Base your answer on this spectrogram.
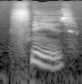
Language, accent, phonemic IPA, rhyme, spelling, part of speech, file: English, US, /sniːz/, -iːz, sneeze, verb / noun, En-us-sneeze.ogg
- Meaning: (verb) 1. To expel air as a reflex induced by an irritation in the nose 2. To expel air as if the nose were irritated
